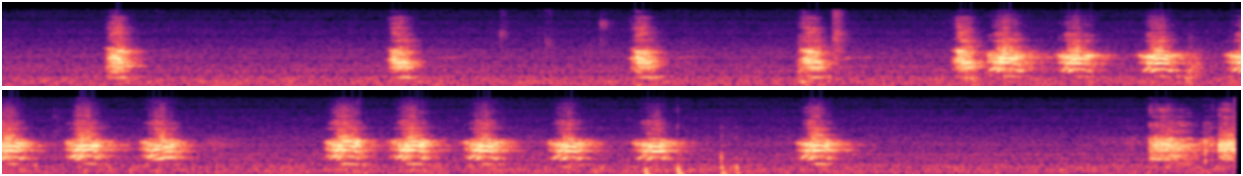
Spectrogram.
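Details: Next-door dog, barking as Cotton the cat listens, starts with single barks spaced about a second apart, then speeds into a rapid run of about a dozen steady barks before pausing and barking again.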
